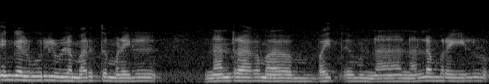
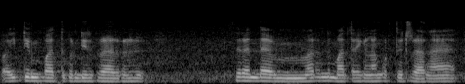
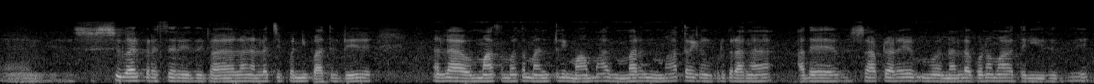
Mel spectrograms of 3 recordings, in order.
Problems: none marked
